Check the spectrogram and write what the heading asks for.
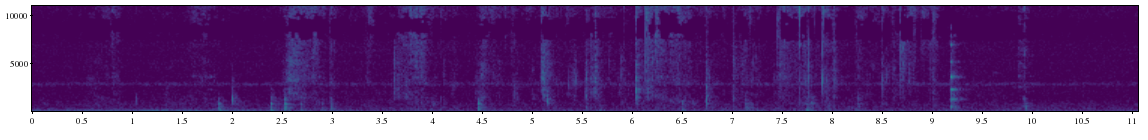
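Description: A silicone spatula folds flour into wet batter in a glass bowl: faint, irregular soft clicks and scrapes against the glass and through the sticky mix.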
